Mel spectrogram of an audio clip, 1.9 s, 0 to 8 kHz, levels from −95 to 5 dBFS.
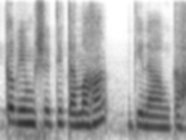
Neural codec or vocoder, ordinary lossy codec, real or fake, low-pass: codec, 16 kHz, 1 kbps, X-Codec, HuBERT features, trained on general audio; none; fake; none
